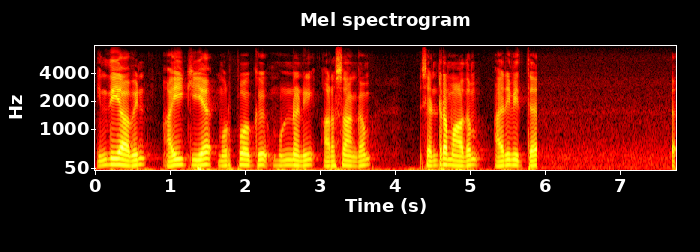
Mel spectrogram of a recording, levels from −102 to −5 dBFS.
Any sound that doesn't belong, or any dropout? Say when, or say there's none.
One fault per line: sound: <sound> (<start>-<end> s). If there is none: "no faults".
no faults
